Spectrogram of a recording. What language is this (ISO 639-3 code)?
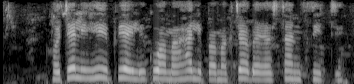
swa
